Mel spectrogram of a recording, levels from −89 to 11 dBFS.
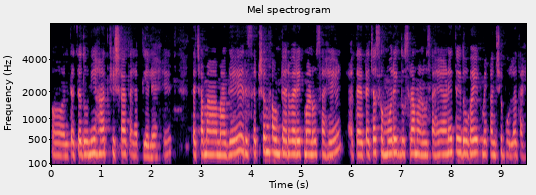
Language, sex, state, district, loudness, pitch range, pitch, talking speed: Marathi, female, Goa, North and South Goa, -15 LUFS, 225-245 Hz, 230 Hz, 185 wpm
